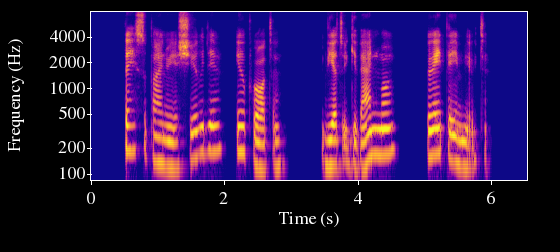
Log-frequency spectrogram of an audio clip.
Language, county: Lithuanian, Telšiai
